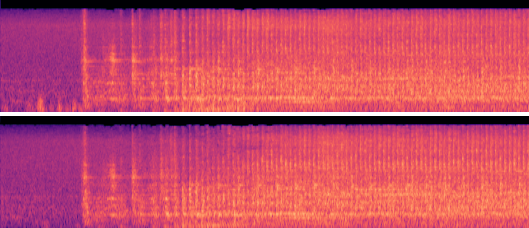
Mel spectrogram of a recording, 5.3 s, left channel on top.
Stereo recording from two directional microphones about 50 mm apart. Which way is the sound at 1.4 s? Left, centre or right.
Left.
